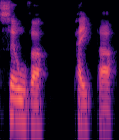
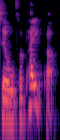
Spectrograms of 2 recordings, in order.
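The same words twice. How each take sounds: First: A brief pause separates the two words. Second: The two words run together without a pause. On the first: It names two separate items for sale. "not silver, paper" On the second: It names one item, paper that is silver. "if I removed this comma"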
